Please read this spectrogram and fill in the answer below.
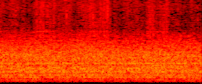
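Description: Steady low-level hiss and faint hum: the background noise of the voice recording, with no other sound.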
